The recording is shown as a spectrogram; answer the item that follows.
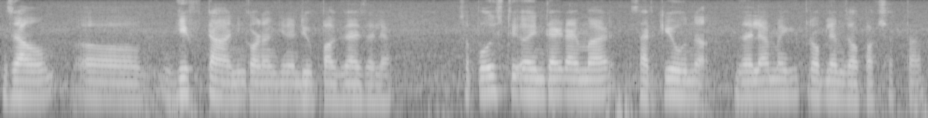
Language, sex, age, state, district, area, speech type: Goan Konkani, male, 18-30, Goa, Ponda, urban, spontaneous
